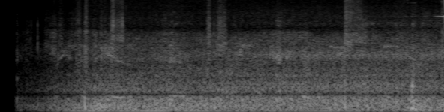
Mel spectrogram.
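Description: Steady low rumble of an idling car, heard from inside the car, with a few faint knocks as the phone is handled.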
